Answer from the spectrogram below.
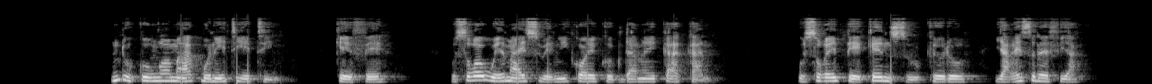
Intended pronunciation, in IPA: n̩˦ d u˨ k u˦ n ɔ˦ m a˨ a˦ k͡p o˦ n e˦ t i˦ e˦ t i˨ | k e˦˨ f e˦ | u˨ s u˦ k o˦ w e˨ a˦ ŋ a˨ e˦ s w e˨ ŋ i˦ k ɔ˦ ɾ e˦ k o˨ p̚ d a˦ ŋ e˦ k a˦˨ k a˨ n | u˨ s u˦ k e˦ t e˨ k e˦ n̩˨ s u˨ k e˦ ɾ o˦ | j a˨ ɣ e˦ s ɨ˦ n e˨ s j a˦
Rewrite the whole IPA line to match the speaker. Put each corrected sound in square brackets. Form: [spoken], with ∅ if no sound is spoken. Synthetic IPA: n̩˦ d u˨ k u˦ [ŋ] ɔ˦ m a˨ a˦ k͡p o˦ n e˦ t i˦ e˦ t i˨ | k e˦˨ f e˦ | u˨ s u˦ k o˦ w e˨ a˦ [m] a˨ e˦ s w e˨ ŋ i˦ k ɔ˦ ɾ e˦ k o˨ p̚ d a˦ ŋ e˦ k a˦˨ k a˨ n | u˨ s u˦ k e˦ t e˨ k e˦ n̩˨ s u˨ k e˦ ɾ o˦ | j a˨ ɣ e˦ s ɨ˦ n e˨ [f] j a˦

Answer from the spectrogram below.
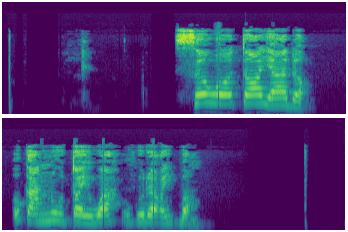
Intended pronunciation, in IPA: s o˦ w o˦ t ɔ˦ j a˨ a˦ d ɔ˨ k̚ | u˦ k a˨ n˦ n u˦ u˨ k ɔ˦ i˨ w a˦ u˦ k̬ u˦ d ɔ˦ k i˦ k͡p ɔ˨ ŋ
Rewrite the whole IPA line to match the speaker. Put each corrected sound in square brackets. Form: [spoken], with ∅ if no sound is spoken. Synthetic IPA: s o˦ w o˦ t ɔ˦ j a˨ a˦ d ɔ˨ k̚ | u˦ k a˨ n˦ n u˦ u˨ [t] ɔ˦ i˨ w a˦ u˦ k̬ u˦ d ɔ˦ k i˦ k͡p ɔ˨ ŋ

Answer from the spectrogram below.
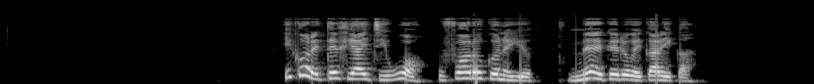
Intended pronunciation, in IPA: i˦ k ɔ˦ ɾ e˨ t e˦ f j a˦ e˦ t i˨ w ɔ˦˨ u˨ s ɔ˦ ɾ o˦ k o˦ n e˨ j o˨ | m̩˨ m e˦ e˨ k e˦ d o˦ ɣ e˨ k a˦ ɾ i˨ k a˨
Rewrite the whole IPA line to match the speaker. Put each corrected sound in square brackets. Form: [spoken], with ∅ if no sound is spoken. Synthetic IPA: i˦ k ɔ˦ ɾ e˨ t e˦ f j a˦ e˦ t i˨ w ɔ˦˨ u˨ [f] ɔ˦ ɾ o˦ k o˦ n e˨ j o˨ | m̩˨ m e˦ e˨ k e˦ d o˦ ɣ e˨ k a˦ ɾ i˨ k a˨

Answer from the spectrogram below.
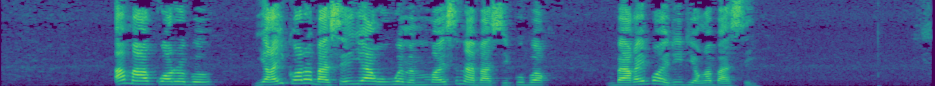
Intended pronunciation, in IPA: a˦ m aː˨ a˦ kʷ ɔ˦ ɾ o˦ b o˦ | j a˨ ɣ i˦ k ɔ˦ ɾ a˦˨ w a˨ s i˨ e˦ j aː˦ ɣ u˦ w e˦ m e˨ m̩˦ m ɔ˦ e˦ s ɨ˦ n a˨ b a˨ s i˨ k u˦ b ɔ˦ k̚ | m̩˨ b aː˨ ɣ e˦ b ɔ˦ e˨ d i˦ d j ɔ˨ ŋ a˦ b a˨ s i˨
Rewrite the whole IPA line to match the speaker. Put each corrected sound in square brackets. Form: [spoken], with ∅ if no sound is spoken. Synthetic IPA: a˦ m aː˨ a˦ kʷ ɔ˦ ɾ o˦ b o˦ | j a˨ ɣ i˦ k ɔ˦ ɾ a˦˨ [b] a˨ s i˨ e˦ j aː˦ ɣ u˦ w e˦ m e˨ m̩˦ m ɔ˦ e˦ s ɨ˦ n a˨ b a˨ s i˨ k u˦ b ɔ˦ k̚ | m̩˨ b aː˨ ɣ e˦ b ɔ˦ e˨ d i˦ d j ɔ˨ ŋ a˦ b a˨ s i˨

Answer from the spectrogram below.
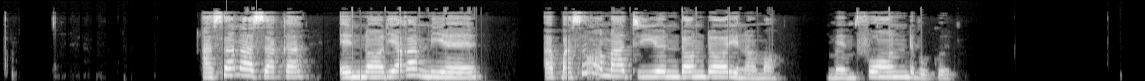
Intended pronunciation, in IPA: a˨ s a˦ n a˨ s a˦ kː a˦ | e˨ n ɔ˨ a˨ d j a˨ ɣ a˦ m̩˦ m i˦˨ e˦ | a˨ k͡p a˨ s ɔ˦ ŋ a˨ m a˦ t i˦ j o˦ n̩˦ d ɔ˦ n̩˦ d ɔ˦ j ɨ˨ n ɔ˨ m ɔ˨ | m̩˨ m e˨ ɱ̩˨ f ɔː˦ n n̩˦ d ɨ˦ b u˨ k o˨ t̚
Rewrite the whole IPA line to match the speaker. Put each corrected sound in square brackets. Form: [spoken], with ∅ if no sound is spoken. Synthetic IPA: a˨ s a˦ n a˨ s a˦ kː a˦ | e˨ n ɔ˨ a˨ d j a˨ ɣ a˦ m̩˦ m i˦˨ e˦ | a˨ k͡p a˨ s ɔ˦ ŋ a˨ m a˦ t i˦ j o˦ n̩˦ d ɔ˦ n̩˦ d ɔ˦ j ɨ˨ n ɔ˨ m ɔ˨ | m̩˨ m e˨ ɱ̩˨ f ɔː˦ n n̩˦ d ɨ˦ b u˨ k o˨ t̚

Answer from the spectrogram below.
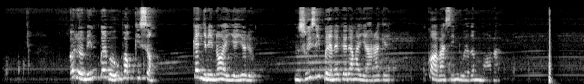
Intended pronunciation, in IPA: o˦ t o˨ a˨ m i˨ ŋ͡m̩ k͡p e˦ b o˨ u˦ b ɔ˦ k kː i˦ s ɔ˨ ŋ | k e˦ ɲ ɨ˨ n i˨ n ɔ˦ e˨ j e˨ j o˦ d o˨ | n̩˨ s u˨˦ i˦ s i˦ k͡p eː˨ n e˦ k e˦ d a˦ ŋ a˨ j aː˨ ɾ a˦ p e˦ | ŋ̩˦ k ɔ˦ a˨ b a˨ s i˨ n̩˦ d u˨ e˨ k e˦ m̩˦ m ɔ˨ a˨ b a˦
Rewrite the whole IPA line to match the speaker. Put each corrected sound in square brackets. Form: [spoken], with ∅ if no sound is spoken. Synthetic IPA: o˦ [d] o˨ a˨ m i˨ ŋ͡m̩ k͡p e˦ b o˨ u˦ b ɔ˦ k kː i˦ s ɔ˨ ŋ | k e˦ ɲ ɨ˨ n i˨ n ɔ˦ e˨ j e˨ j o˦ d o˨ | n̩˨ s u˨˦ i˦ s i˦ k͡p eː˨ n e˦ k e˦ d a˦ ŋ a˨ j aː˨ ɾ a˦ [k] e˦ | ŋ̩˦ k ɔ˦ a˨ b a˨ s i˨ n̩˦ d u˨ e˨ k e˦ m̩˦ m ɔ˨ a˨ b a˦

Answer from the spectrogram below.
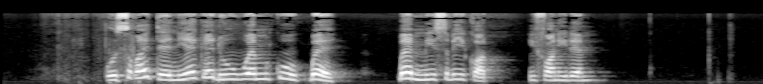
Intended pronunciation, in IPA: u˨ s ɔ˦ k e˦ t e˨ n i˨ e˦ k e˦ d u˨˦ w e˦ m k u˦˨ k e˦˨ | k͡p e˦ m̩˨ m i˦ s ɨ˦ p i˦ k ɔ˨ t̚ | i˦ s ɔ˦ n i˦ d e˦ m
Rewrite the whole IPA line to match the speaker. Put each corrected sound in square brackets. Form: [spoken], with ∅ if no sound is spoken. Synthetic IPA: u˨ s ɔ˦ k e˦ t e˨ n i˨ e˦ k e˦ d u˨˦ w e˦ m k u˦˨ [k͡p] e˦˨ | k͡p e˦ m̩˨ m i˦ s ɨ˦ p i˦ k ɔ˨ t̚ | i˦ [f] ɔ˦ n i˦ d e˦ m

